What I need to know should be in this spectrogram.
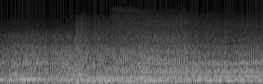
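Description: A car engine whines up in pitch as it speeds past close by.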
